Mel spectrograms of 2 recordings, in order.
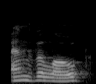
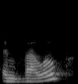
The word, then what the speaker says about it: envelope: Uh envelope is pronounced by the stress on the first letter not envelope.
